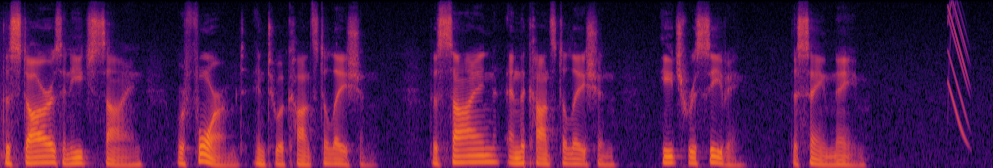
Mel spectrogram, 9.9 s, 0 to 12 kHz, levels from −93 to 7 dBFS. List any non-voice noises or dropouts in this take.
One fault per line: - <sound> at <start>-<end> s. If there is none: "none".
- chirp at 9.5-9.7 s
